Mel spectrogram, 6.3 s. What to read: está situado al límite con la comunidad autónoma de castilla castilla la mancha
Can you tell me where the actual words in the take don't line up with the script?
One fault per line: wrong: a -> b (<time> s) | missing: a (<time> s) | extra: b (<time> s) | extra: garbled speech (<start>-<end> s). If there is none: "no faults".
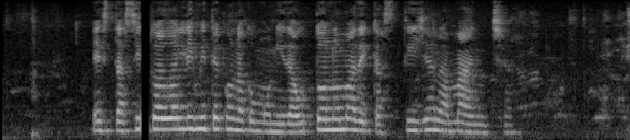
missing: castilla (4.3 s)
